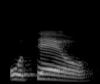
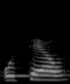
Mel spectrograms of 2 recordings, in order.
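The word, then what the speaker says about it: hôtel: And then another example here is the silent H in words like hotel. The H at the beginning of hotel is silent.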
